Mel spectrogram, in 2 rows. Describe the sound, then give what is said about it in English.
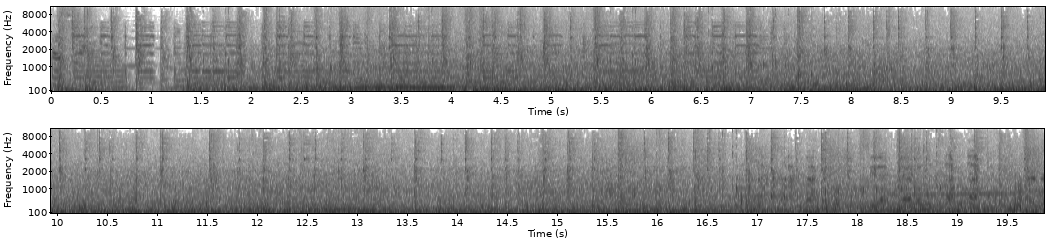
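A 1972 or 1973 car drives steadily, its engine rumbling loud with a constant roar of road and wind noise that holds from start to finish after a brief dip at the beginning. “now the owner of Kermit is getting in the yellow car. I love it. So I guess we're going to go for a little drive”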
